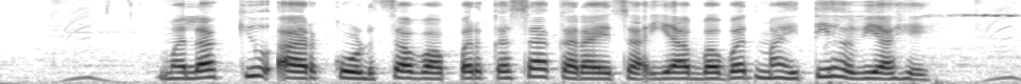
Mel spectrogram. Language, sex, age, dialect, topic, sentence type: Marathi, female, 31-35, Standard Marathi, banking, question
